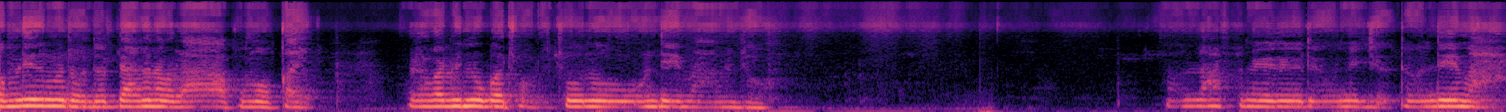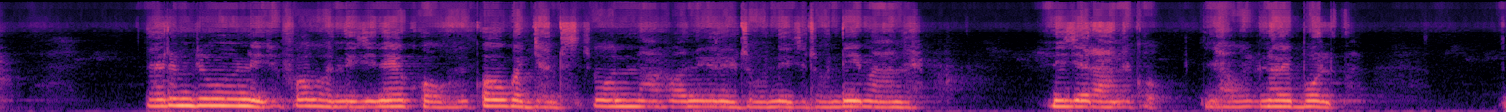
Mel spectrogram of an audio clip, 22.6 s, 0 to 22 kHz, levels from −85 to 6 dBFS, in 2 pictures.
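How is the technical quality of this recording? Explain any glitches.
The speech carries plainly audible codec damage from start to finish. Likely Opus compression, running the whole clip. Bits are short, so missing bands get refilled with folded or noisy content. The speech sounds rough and grainy, with full bandwidth still reaching about 20.1 kHz. The sound points to a low rate near 16 kbps.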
